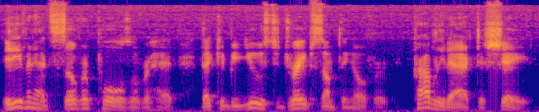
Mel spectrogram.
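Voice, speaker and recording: A man's voice: fairly low pitch, very animated, a little fast, breathy edge. A man reading scripted narration from a superhero novel as an audiobook reader.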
